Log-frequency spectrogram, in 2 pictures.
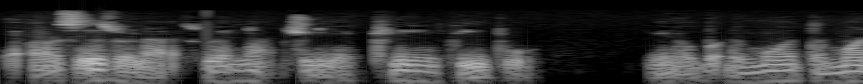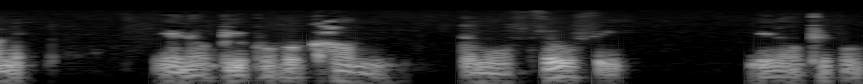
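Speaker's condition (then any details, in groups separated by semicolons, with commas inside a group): No condition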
